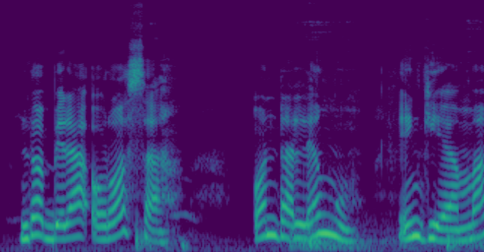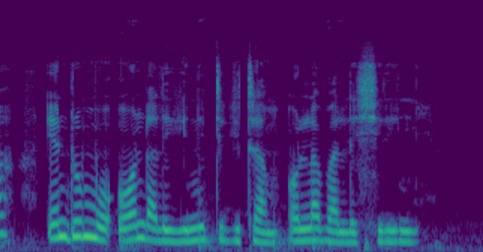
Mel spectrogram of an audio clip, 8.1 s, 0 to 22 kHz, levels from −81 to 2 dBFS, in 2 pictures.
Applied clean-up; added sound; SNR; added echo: none; Coin (dropping); 18 dB; none.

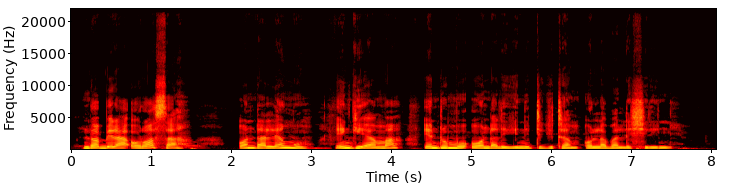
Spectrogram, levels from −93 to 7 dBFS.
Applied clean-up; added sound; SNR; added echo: none; none; none; none.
